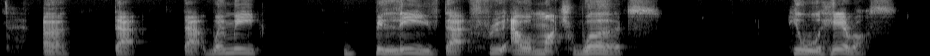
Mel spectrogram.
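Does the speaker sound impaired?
Yes: stammer; struggles to get words out, other sounds before intended word, single words take longer; here repeated words, blocks.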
